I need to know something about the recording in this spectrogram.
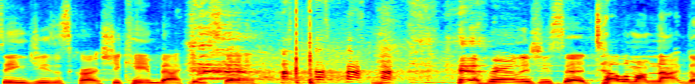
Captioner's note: laughter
